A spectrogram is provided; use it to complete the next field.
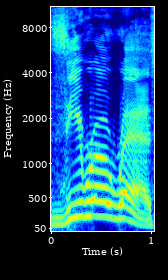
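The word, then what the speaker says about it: Zerorez: It's zero res. Here's how you spell it.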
